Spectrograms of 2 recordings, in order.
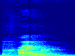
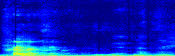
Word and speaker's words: Primer: But then they also regarded or used the New England Primer, or as Dr. Tackett will correct me in my pronunciation, Primer.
